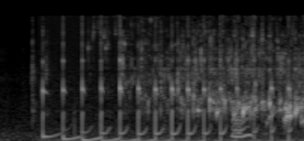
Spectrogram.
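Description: A rapid run of bubbly gurgles as coolant circulates through the cooling elements at the back of a refrigerator, each glug quickly following the last and growing busier and more tangled, with no voices.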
